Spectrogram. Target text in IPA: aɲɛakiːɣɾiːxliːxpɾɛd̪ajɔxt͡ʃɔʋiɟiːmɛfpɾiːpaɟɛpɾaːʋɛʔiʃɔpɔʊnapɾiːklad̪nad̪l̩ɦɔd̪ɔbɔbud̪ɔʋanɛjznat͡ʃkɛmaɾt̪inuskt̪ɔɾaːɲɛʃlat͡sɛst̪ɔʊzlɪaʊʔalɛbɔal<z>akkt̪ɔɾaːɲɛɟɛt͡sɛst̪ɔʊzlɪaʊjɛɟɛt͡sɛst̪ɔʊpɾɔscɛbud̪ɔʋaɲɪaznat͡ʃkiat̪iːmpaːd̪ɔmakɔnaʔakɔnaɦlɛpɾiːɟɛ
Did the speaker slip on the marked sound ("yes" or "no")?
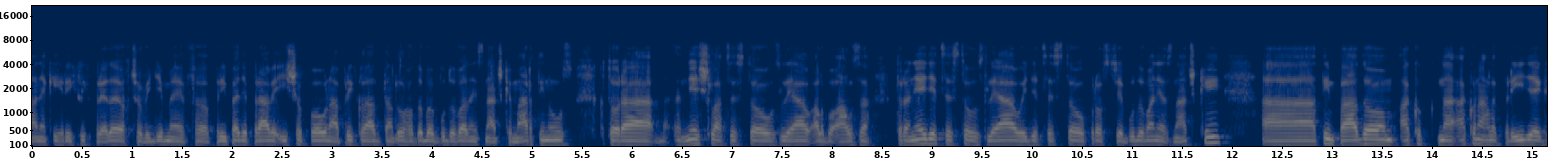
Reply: no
